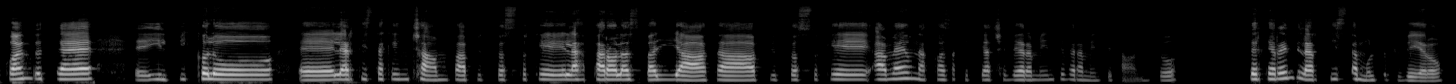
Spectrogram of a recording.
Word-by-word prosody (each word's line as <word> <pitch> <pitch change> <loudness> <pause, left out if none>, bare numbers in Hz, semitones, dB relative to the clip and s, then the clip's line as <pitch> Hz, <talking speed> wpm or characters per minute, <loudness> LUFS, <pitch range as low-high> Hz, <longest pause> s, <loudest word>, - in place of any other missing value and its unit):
quando 255 +2 +3 0.2
c'è, 245 0 +7 0.4
ehm, 205 0 -9
il 225 -3 -9
piccolo 230 -2 +3 0.2
ehm, 205 +1 +2
l'artista 235 +2 -1
che 240 0 -14
inciampa, 215 -3 -4
piuttosto 220 +1 -16
che 225 -2 -3
la 220 0 +2
parola 225 0 +4
sbagliata, 205 -2 0
piuttosto 215 +1 -15
che 225 -2 -4
a 230 0 0
me 255 +3 -1
è - - -1
una 255 -6 -8
cosa 220 +1 -13
che 210 - -29
piace 215 +1 -12
veramente, 210 +2 -9
veramente 195 -5 -17
tanto, 185 +1 -20 0.7
perché 245 +1 0
rende 280 +3 -2
l'artista 245 +3 -3
molto 205 +1 -14
più 185 -4 -31
vero. 170 -2 -8
220 Hz, 130 wpm, -25 LUFS, 210-235 Hz, 0.7 s, c'è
